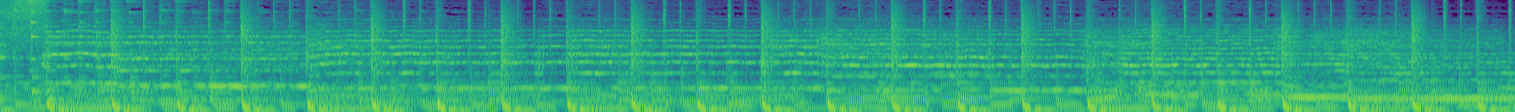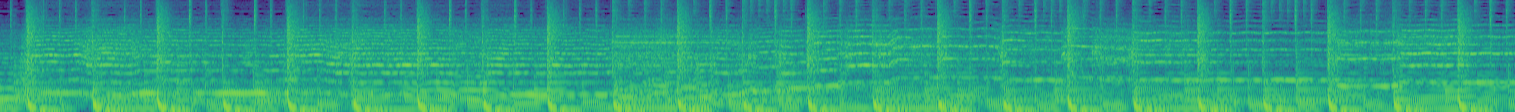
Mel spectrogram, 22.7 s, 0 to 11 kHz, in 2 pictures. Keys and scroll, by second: 1.2 ctrl+z, 9.3 4, 15.0 2, 19.2 Escape, 19.6 F1, 21.1 F2.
